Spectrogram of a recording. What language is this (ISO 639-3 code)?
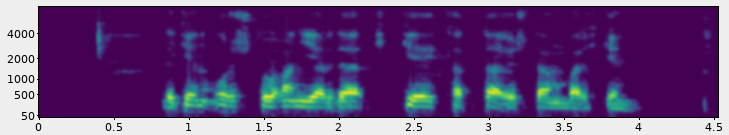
uig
